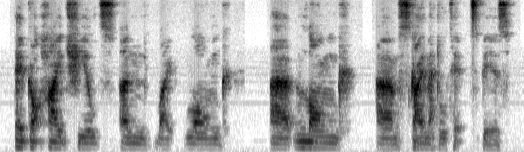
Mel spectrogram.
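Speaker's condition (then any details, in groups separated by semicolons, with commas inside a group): No condition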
